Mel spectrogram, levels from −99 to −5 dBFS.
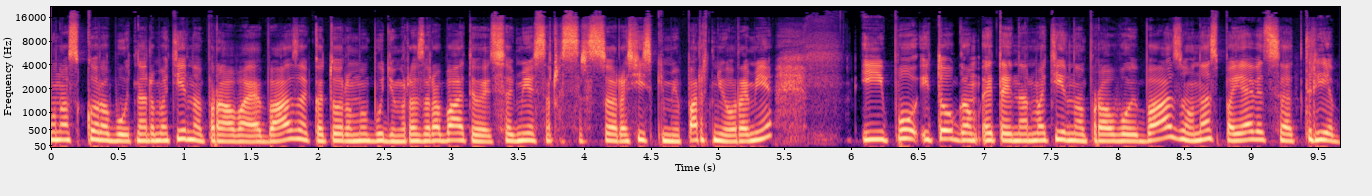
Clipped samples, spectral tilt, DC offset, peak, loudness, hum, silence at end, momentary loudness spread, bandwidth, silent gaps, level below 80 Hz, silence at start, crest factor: under 0.1%; -5 dB/octave; under 0.1%; -2 dBFS; -14 LUFS; none; 0 s; 2 LU; 17 kHz; none; -48 dBFS; 0 s; 12 dB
